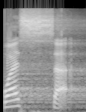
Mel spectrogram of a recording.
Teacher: sesudah alif lam terdapat huruf Syamsiah yaitu Sin jadi cara bacanya wa-nya langsung dileburkan ke dalam huruf Sin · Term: Idgham Syamsiah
